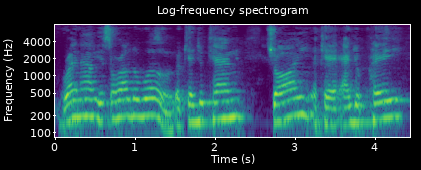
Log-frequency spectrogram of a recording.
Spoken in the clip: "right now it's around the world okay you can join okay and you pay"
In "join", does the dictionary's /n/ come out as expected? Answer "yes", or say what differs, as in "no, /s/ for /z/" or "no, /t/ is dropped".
no, /n/ is dropped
